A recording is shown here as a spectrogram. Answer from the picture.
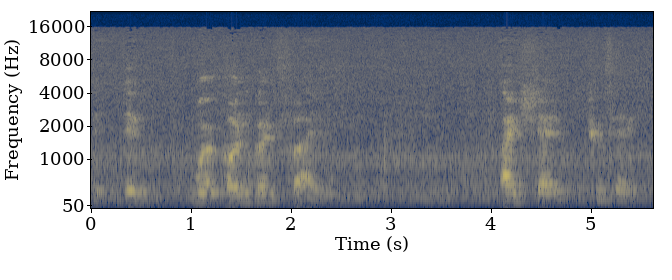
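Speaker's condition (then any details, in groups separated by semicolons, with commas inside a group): Cerebral palsy; from birth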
